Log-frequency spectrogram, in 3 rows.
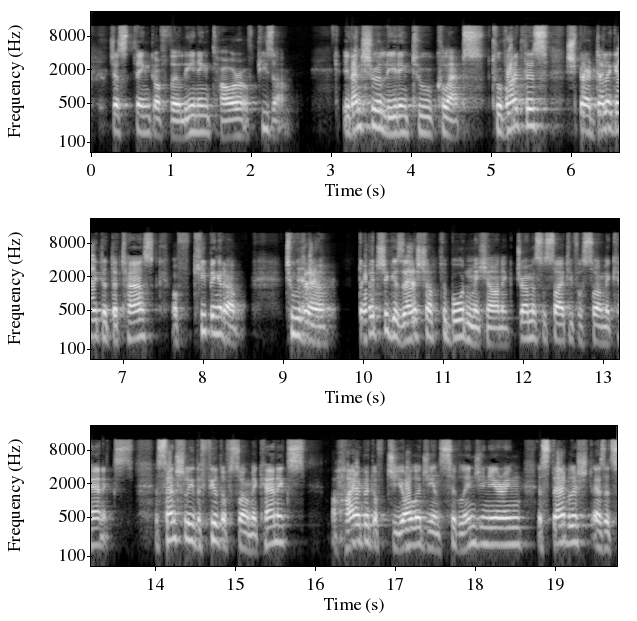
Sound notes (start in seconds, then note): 9.4 foreign language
